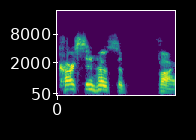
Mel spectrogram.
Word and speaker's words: Carson Hocevar: I got to go with Carson Hocevar.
